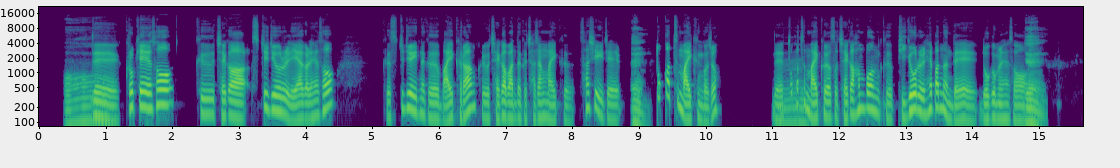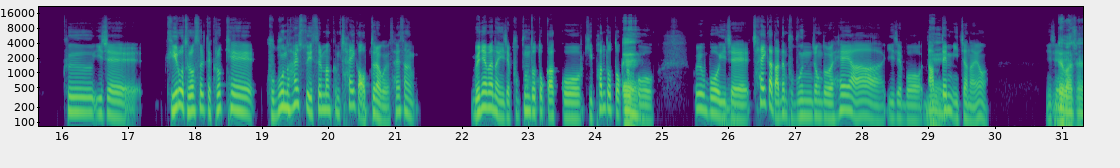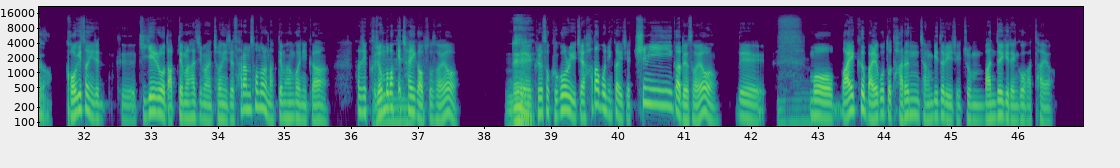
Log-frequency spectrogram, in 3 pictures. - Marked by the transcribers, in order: other background noise
- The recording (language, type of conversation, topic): Korean, podcast, 취미를 오래 유지하는 비결이 있다면 뭐예요?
